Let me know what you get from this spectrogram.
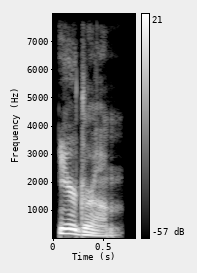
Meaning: A thin membrane that separates the outer ear from the middle ear and transmits sound from the air to the malleus
- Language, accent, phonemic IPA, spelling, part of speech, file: English, US, /ˈiɚˌdɹʌm/, eardrum, noun, En-us-eardrum.ogg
